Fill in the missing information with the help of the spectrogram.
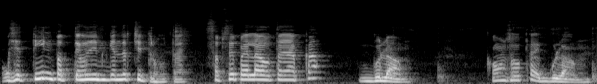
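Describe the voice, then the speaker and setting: A man's voice: sits high, sing-song, normal speed, lo-fi sound. A man teaching a maths lesson to students, asking questions and answering them himself, with a lot of repetition. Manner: addresses students as children. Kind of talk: classroom lesson.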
